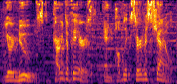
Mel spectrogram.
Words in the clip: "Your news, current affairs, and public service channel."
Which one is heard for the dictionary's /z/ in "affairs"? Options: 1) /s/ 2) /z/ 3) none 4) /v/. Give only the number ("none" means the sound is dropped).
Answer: 2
